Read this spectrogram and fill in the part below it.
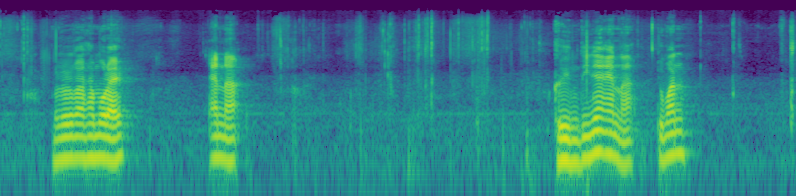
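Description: Paper wrapping crinkles as bread is pulled apart by hand.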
